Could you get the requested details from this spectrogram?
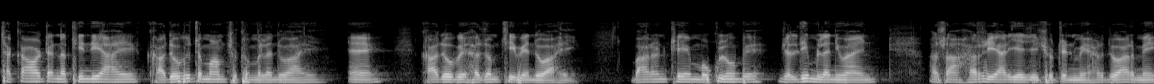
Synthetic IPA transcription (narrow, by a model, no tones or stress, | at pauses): t̪ʰɐkaːʋəʈnɐt̪ʰĩːn̆d̪iaːɦekʰaːd̪obɪt̪ɐmaːmsʊʈʰomɪlə̃nd̪oaːɦe | ɛ̃ː | kʰaːd̪obɪɦɐzəmt̪ʰiʋẽːn̆d̪oaːɦeː | ɓaːɾənɪ̆kʰeːmoːkɪlũbɪd͡ʑɐld̪imɪlə̃nd̪ijũaːɦɪnɪ̆ɐsãɦɐɾɗijaːɽiəd͡ʑeːt͡ɕʰʊʈənɪ̆mẽɦɐɾd̪ʊʋaːɾmẽ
